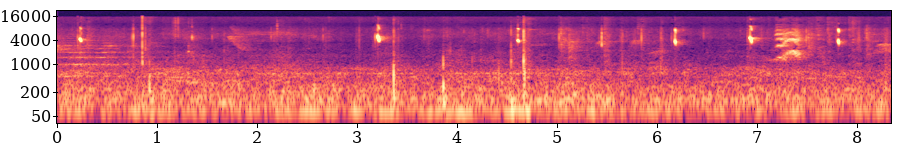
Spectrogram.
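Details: Newly born yellow cockatiel chick on its first day: faint, very short high squeaky peeps scattered irregularly, one slightly longer falling chirp near the end, over soft rustling and a few sharp clicks.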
